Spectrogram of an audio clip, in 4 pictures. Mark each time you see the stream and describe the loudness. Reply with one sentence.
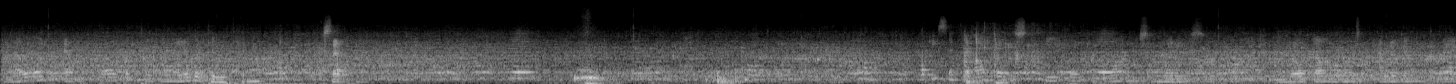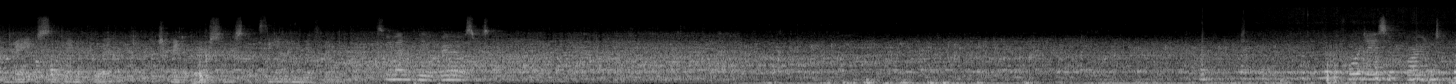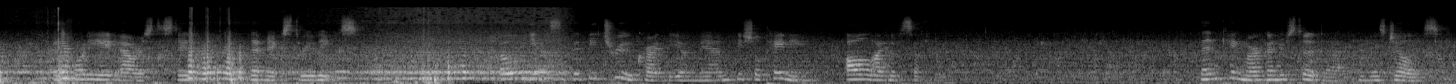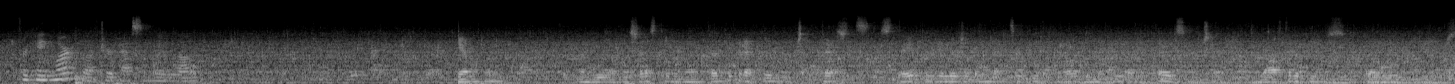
You can hear the stream from 0.0 to 58.1 s, getting quieter then louder.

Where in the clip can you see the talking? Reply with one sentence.
You can hear the talking from 0.0 to 3.6 s, from 9.2 to 19.6 s, from 27.9 to 32.8 s, from 34.1 to 38.6 s, from 41.1 to 45.8 s and from 48.2 to 58.1 s.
